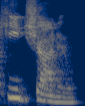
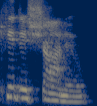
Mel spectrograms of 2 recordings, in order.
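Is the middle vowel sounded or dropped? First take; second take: dropped; sounded. First: The middle vowel is dropped, run together. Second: The middle vowel is sounded fully. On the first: This is how it comes out in quick speech. "when you say it quickly, ... it comes out Kidshanu" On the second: This is the official form. "you're supposed to say Kiddishanu"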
